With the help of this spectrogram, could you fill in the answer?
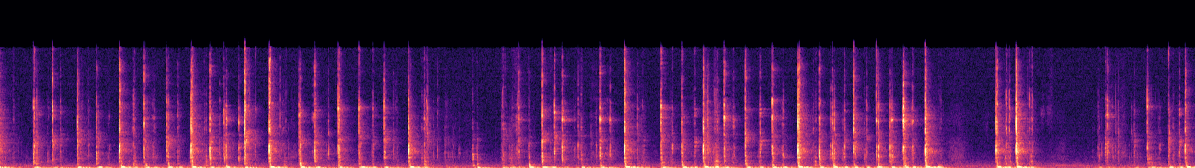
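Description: Long-nailed fingers type rapidly on a black plastic computer keyboard, producing a dense stream of sharp, bright clicks over a steady low hum. Near the end the typing briefly thins to a sparser patter as one hand lifts, then resumes.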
